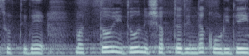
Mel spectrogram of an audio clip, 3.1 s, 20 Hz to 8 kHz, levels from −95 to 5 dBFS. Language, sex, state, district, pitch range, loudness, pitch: Kannada, female, Karnataka, Mysore, 215-235 Hz, -18 LUFS, 225 Hz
